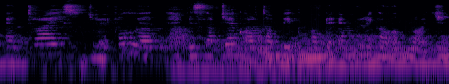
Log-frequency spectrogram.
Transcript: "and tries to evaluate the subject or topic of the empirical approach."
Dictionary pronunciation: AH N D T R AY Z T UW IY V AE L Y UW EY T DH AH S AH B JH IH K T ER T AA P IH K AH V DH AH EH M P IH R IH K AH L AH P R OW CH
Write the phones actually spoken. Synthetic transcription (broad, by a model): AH N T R AY S T UW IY F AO L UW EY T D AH S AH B JH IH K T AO T AA P IH K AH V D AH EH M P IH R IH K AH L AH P R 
